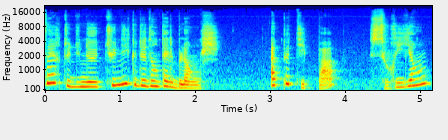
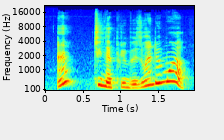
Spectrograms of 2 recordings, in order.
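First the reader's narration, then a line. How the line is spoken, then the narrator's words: Cheerful aside in ear. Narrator (French): dit gaiement monsieur de Plouguerne à l'oreille de Clorinde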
